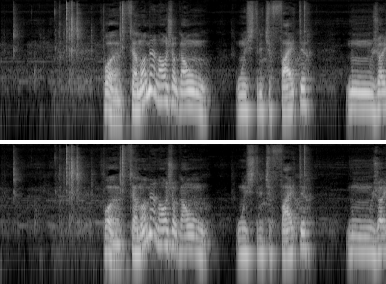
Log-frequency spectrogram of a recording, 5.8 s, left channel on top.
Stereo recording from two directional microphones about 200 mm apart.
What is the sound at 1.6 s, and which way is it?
Speech, 45° left (ahead or behind).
